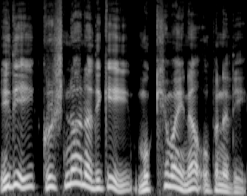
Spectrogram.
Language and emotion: Telugu, neutral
